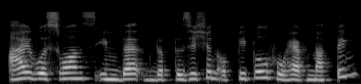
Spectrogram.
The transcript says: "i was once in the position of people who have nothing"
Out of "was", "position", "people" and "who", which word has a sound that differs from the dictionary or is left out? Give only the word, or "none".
was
